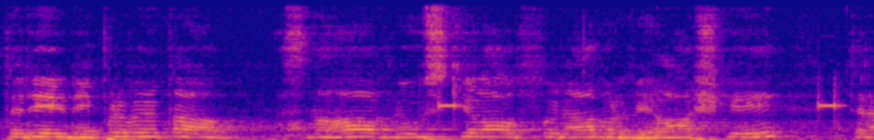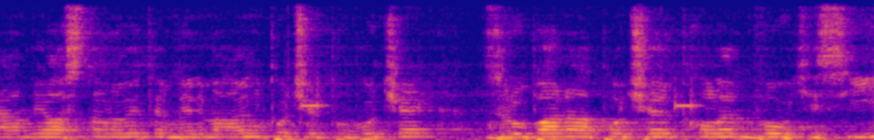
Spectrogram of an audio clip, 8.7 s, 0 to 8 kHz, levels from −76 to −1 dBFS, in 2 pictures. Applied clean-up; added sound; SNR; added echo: none; Telephone; 16 dB; reverberation time 0.2 s.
